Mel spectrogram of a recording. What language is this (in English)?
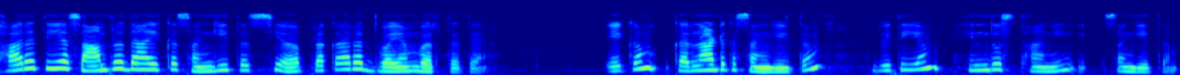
Sanskrit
